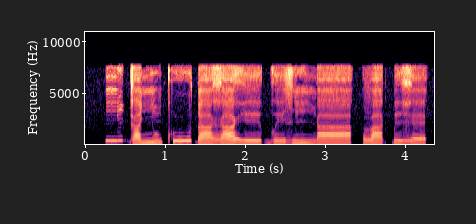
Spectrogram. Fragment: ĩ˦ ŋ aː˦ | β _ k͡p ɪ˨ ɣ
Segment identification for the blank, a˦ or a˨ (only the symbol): a˨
